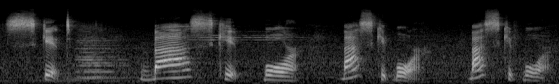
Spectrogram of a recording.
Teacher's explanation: hai âm vô thanh đứng cạnh nhau, SK, SP, ST, thì phụ âm thứ hai chúng ta sẽ đọc hữu thanh hóa, tức là đọc thành có rung cổ họng luôn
